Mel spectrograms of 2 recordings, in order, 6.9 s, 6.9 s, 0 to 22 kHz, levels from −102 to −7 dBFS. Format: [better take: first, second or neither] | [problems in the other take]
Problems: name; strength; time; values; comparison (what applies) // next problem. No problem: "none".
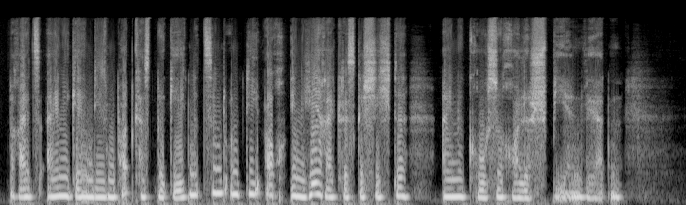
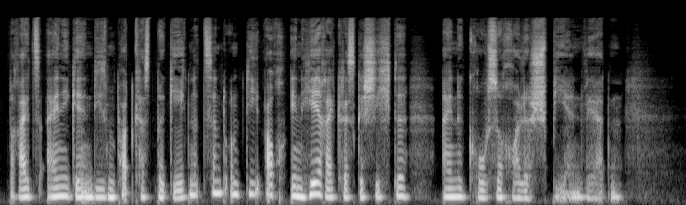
second | distortion; heavy; 21% of the sound clipped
